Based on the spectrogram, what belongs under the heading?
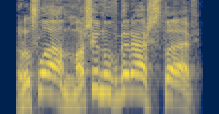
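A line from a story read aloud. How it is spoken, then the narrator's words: Shout from the porch. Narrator (Russian): крикнул с крыльца Андрей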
